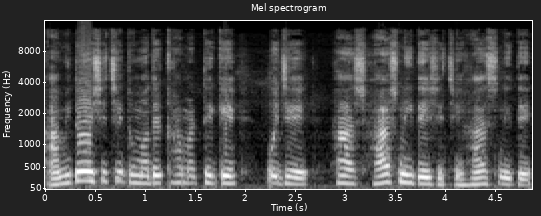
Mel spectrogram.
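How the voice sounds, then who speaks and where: A man voicing a meek, forgetful village husband in a cartoon, talking in a hurried, fretful way. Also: a little high, fairly even intonation, warm tone, dry recording, close to an everyday voice. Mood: friendly. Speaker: cartoon voice actor. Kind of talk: cartoon voice acting.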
